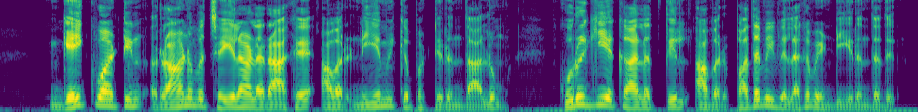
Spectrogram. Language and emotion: Tamil, neutral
